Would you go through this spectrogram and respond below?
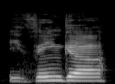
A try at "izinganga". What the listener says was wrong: Almost there. Izinganga. Just add nga at the end.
